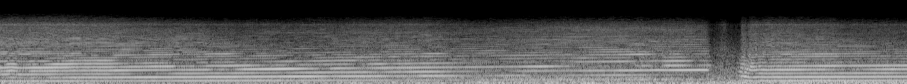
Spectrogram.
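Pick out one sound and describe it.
A racing car engine roars loudly from inside the cabin, its pitch slowly rising through a gear.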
